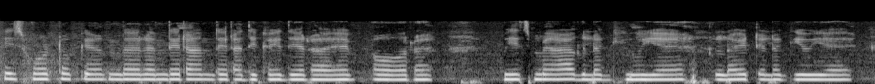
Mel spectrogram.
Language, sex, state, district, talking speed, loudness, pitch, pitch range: Hindi, female, Rajasthan, Bikaner, 145 wpm, -12 LUFS, 230 Hz, 225-235 Hz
